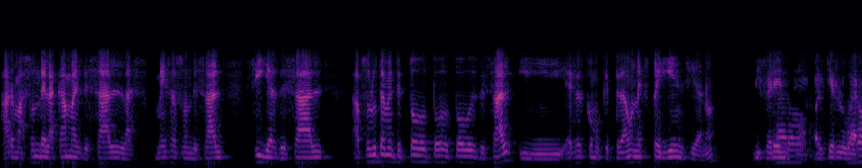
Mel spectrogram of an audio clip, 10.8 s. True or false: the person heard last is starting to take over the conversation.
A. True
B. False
A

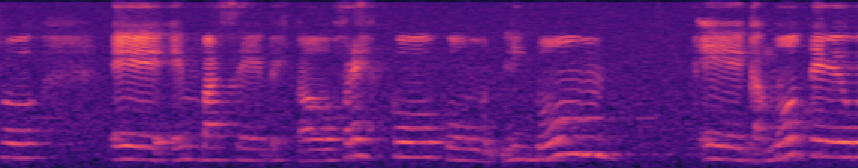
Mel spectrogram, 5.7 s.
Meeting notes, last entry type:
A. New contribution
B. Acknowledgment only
B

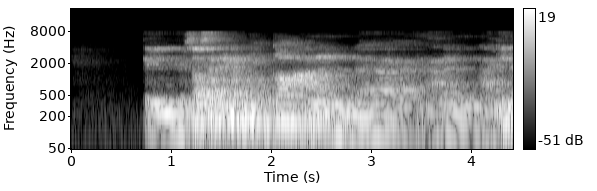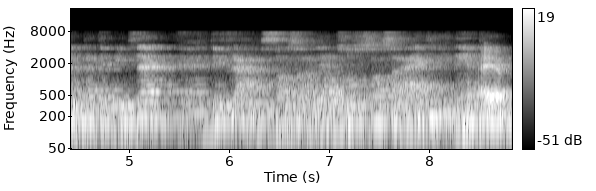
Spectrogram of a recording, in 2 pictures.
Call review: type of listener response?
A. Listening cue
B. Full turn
B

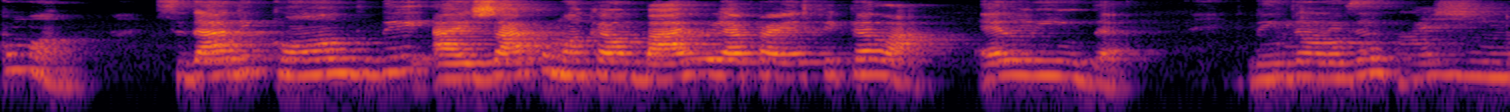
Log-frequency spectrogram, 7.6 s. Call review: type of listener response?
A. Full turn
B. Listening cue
A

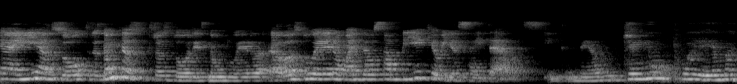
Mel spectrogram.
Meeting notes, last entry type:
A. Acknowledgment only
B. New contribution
B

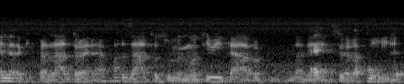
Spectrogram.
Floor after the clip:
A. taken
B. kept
A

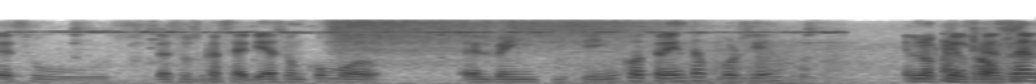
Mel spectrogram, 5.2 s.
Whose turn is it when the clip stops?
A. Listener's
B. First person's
B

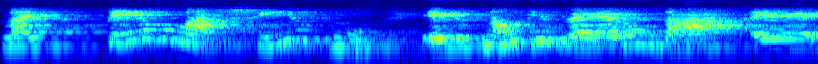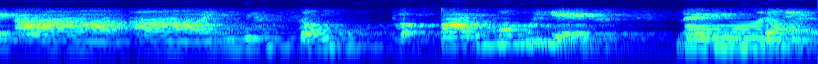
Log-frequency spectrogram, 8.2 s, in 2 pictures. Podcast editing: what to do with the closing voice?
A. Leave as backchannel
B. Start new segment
B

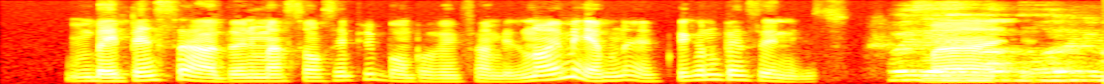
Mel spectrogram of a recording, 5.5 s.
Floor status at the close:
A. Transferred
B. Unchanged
A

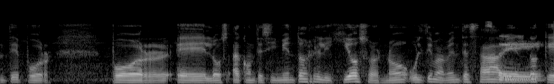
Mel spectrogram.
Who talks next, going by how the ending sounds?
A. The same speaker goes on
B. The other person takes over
A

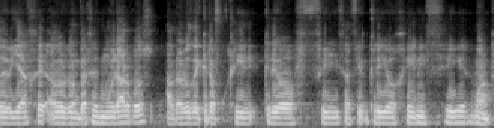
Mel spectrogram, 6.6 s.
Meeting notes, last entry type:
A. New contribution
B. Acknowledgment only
A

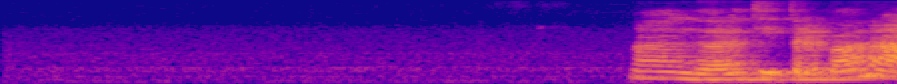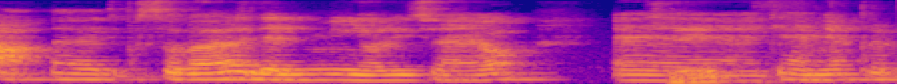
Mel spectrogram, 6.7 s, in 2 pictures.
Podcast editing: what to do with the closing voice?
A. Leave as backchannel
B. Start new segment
A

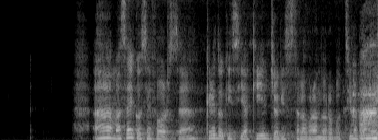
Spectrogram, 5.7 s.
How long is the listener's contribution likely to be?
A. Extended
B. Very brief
A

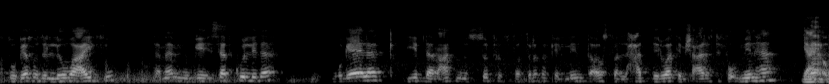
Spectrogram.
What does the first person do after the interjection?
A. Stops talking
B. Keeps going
B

